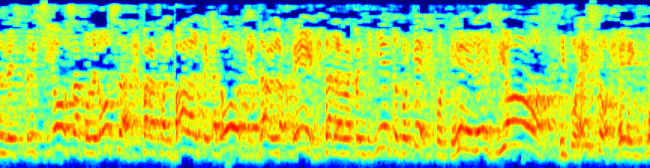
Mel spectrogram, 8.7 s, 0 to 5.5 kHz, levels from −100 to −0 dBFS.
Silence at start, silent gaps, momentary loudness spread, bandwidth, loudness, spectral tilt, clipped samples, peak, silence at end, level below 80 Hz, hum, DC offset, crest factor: 0 s; none; 4 LU; 5.4 kHz; -16 LUFS; -3.5 dB/octave; under 0.1%; -2 dBFS; 0 s; -76 dBFS; none; under 0.1%; 16 dB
